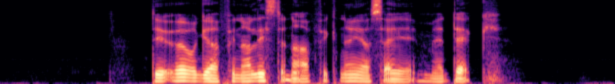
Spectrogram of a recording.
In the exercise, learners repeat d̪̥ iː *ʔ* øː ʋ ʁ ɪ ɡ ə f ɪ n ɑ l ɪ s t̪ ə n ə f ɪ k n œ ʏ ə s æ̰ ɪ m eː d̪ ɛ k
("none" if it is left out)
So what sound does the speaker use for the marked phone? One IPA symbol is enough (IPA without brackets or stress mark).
ʔ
